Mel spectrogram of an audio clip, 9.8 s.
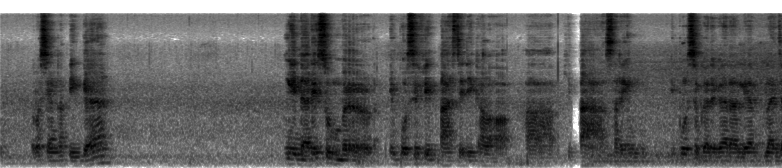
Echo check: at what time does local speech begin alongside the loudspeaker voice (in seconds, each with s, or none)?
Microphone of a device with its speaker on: none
